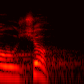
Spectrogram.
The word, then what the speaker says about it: huyó: Eh, yo creo que va con eh acento en la última o en la o para no para decir no huyo. Sino que no huyó.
